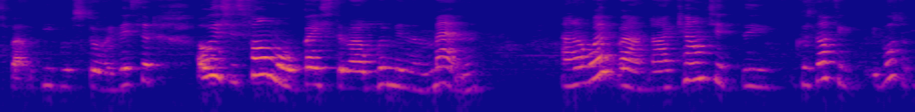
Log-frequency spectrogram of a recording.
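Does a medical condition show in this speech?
Yes: MND, mild; speech slightly affected.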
